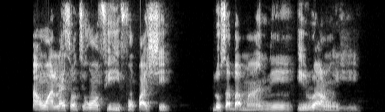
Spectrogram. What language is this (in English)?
Yoruba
